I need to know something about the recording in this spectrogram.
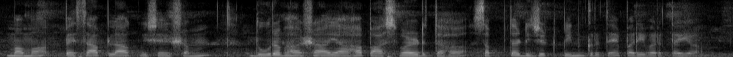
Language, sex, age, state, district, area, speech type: Sanskrit, female, 18-30, Maharashtra, Washim, urban, read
